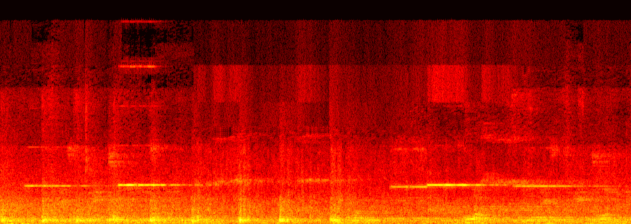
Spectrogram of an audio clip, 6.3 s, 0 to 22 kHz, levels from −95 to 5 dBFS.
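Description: From 1.97 s to 5.96 s a call bitrate drop starves the encoder of bits. The sound turns coarse, watery and muffled as high frequencies vanish, bottoming out for about 1.65 s, which fits a fall from roughly 64 kbps to 14 kbps.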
